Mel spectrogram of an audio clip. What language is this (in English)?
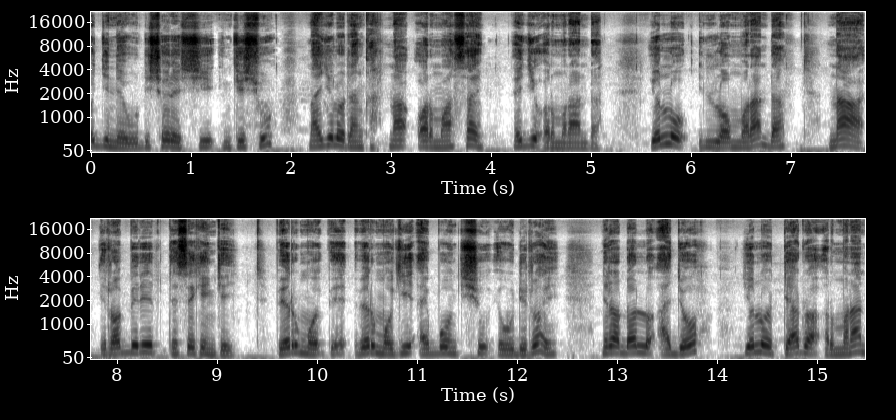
Masai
